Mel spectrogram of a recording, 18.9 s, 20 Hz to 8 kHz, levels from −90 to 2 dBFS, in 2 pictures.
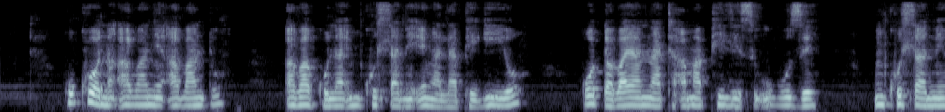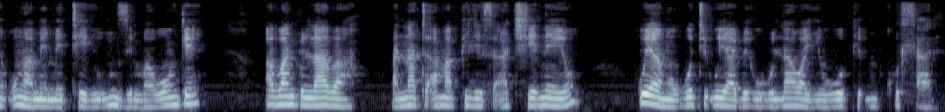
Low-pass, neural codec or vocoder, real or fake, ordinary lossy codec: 7.2 kHz; codec, 16 kHz, 8 kbps, FreqCodec, larger model; fake; AAC, 48 kbps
